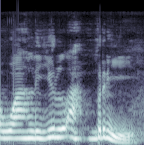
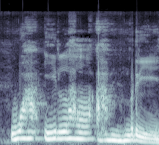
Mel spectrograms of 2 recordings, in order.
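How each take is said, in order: First: The phrase is run together as 'waliyul amri'. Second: The phrase is split as 'wa ilal amri'. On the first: The speaker calls it wrong. "dia membaca waliyul amri" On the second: The speaker calls it right. "Ini yang benar adalah wa ilal amri"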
